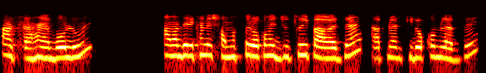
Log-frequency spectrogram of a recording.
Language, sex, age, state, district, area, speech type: Bengali, female, 30-45, West Bengal, Alipurduar, rural, conversation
